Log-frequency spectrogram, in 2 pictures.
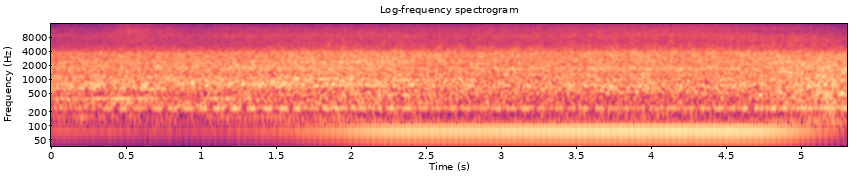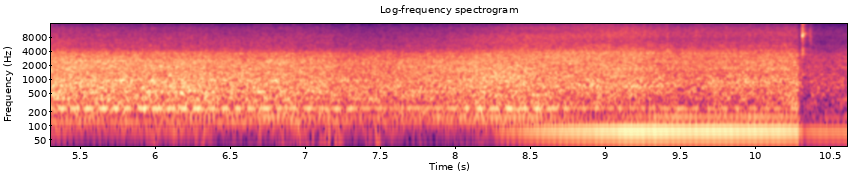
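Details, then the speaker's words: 1950s Patton 18-inch High Velocity fan, 3.2 A GE shaded-pole single-bearing motor, after reassembly: steady motor hum under a buzzing rattle on both high and low speeds, consistent with end play in the fan shaft. "high gorilla is VI or rattling a little bit but and there's low I have to do something about that noise it's really annoying"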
